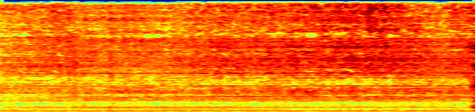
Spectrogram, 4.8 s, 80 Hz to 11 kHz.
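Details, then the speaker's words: 1986 Carrier Siesta 6100 BTU window air conditioner, sold as working: steady low electrical hum from the running compressor with no whoosh of moving air. The condenser fan motor is not turning. "so yeah the fan doesn't work unreal [Music] well so there's the uh carrier siesta not working well the compressor's on now but there's no fan"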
